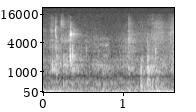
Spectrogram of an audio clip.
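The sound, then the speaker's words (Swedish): Wet smacking and chewing while eating bread with sour cream and onion, a steady run of soft, crunchy mouth sounds with no talking, fairly quiet but clear. “Det är bara smaskar.”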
